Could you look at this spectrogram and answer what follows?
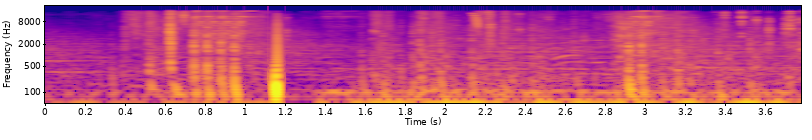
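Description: Call of Duty WW2 gameplay with rapid bursts of gunfire and one sharp, loud shot near the start, mixed with a voice talking over the action.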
